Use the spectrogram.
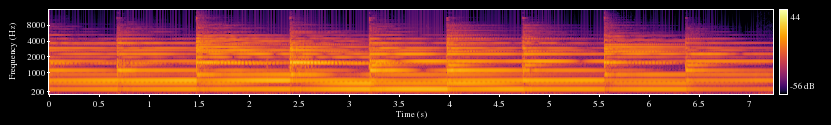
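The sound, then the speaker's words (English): A church bell that is being retuned rings out in a steady series of about nine strikes, each clang overlapping the long, resonant hum of the last. It sounds loud, with no voices. “And they were actually retuning a church bell at the time.”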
